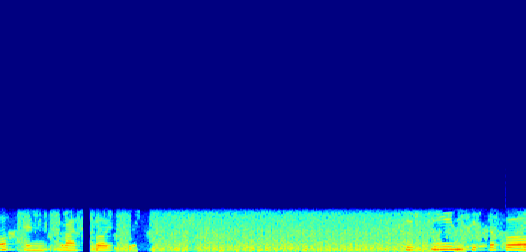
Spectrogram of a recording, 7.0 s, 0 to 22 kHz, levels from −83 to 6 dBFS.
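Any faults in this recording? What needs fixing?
The speech gets pushed down in three stretches: 0 to 1.57 s, 1.75 to 2.01 s, and 5.79 s to the end, with dips of roughly 15 to 25 dB. That's speech suppressed in double talk, likely from the echo canceller mistaking both sides talking for echo and ducking everything. Better double-talk detection, with gentler suppression when both ends are active, would stop it.

Inside that first dip there's packet loss filled with silence: a hard-edged 100 ms hole from 1.1 to 1.2 s, which fits a handful of 20 ms packets going missing. Packet loss concealment, or a jitter buffer with some slack, would cover holes like that instead of leaving dead air.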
